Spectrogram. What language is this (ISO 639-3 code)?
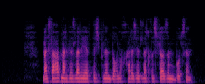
uzb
